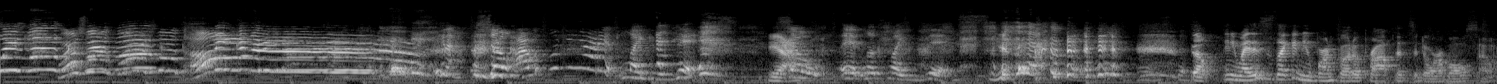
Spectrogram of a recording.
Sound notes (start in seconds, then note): 9.8 laughs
